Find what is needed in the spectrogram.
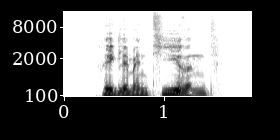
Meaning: present participle of reglementieren
- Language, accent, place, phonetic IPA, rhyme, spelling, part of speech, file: German, Germany, Berlin, [ʁeɡləmɛnˈtiːʁənt], -iːʁənt, reglementierend, verb, De-reglementierend.ogg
